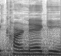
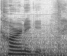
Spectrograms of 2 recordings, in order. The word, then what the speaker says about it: Carnegie: music hall in pittsburgh they say carnegie in pittsburgh which is how andrew carnegie pronounced it so so there not carnegie anyway this is um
